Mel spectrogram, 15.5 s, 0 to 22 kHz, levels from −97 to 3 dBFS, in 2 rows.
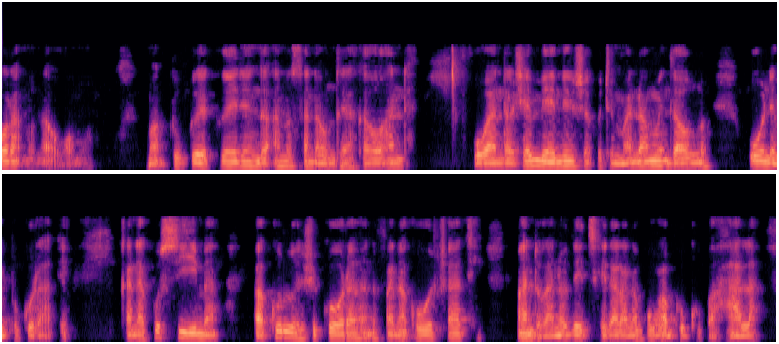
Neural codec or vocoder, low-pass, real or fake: codec, 24 kHz, 0.9 kbps, WavTokenizer, medium speech release version 1; 7.2 kHz; fake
